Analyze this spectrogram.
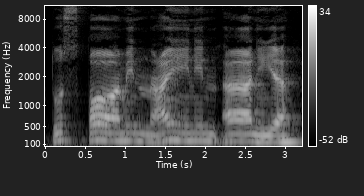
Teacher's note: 4 قاعدے میں سے پہلا قاعدہ اظہار ہے، تو یہاں نون ساکن کے بعد حروف حلقی میں سے عین آ رہا ہے تو نون کو ظاہر کر کے جلدی پڑھیں گے. اور یہاں تنوین کے بعد حروف حلقی میں سے حمزہ آ رہا ہے تو نون کو ظاہر کر کے جلدی پڑھیں گے.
